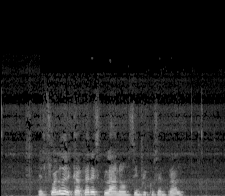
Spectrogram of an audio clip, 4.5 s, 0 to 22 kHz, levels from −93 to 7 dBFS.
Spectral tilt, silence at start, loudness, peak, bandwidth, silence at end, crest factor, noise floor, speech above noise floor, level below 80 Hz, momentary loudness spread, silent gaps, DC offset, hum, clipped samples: -7 dB/octave; 0.75 s; -16 LUFS; -2 dBFS; 11 kHz; 0.85 s; 14 dB; -49 dBFS; 34 dB; -50 dBFS; 13 LU; none; under 0.1%; none; under 0.1%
